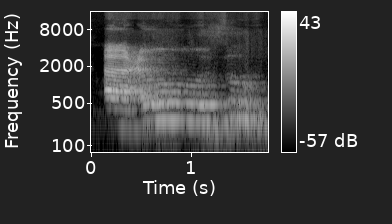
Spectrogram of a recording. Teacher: Makanya kalau zal dhammah dibaca tipis.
